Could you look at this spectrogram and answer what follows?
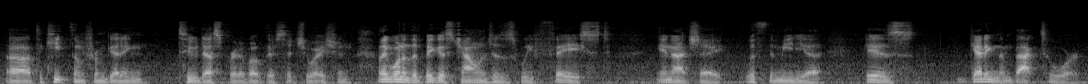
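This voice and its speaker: Male interviewee, deep voice, careful halting delivery, slightly muffled field recording. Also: fairly even intonation. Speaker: media aid worker being interviewed. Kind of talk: interview answer. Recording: slightly dull sound, faint background noise.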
